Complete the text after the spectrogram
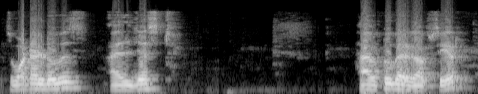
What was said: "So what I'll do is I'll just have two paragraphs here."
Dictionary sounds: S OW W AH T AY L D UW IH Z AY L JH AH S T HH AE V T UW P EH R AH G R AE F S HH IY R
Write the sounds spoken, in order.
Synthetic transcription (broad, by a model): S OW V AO T AY L D UW IH Z AY L JH AH S T HH AE V T UW B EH R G AA P S HH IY R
